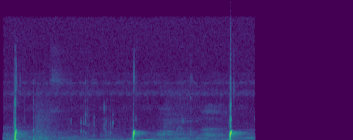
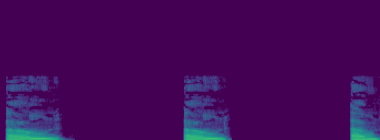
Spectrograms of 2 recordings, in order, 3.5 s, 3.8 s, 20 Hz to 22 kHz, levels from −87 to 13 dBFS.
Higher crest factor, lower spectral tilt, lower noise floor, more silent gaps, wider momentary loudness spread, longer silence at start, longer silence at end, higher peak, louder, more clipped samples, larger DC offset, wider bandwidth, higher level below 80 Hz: first, 28 dB vs 16 dB; second, -5.5 dB/octave vs -8.5 dB/octave; second, -53 dBFS vs under -90 dBFS; second, none vs 0.75-1.74 s, 2.40-3.41 s; second, 6 LU vs 10 LU; about the same, 0.15 s vs 0.05 s; first, 1.2 s vs 0 s; first, 0 dBFS vs -10 dBFS; about the same, -23 LUFS vs -23 LUFS; neither; first, 0.1% vs under 0.1%; first, 19.5 kHz vs 10 kHz; first, -44 dBFS vs -72 dBFS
